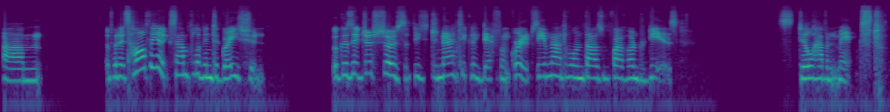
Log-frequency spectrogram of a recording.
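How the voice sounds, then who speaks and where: Bright, higher-voiced woman. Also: moderate pace, no echo, poor audio. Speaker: co-host. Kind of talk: casual explanatory chat.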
